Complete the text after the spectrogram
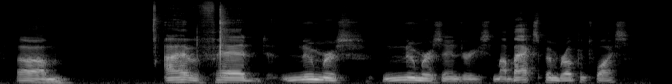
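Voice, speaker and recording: In a very clean recording with a silent background, a man with a Southern US accent speaks fairly slowly, with a fairly low pitch and fairly even intonation. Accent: Southern drawl. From US South, Western Kentucky. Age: 50s. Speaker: retired professional wrestler. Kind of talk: casual interview. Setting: horror convention.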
